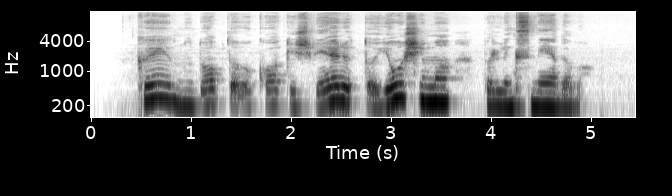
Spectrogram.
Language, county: Lithuanian, Kaunas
